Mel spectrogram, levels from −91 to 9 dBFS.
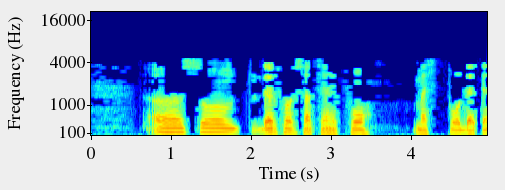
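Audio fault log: throughout MP3 compression: the speech sounds watery and swirly, with nothing above 4.5 kHz, a hard flat ceiling on a spectrogram, and weak bands flickering on and off between frames as speckled gaps. This is likely heavy MP3 coding at roughly 9 kbps, leaving the encoder short of bits.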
